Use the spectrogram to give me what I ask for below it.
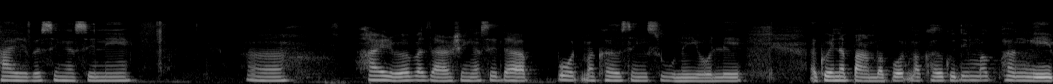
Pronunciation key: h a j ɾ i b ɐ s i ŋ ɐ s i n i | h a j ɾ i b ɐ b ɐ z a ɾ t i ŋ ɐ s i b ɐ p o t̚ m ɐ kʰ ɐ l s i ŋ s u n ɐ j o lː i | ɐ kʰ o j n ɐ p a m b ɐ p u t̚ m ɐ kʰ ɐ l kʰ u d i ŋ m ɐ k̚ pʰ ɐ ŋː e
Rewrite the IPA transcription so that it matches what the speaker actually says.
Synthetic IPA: h a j ɾ i b ɐ s i ŋ ɐ s i n i | h a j ɾ i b ɐ b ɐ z a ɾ s i ŋ ɐ s i d ɐ p o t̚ m ɐ kʰ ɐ l s i ŋ s u n ɐ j o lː i | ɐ kʰ o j n ɐ p a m b ɐ p o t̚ m ɐ kʰ ɐ l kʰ u d i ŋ m ɐ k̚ pʰ ɐ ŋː i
